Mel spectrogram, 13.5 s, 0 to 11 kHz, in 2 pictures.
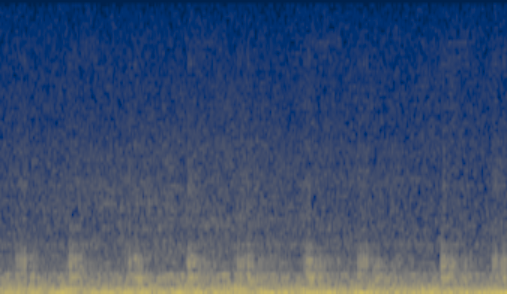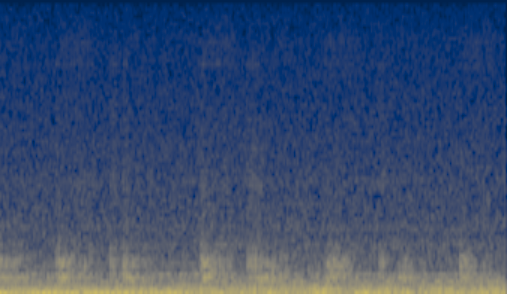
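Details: Senior cat Heidi, aged 14 and adopted from a New York City shelter, purrs continuously while being massaged; a deep, even rumble with regular breath-timed surges about once a second.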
